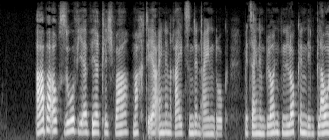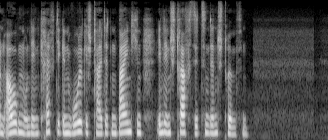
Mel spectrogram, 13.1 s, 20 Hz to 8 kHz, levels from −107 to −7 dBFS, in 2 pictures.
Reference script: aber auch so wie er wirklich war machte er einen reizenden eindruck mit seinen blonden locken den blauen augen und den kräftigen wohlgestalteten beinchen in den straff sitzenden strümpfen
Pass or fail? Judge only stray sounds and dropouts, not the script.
pass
